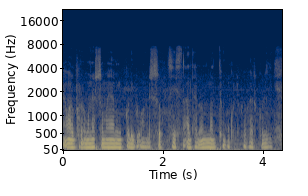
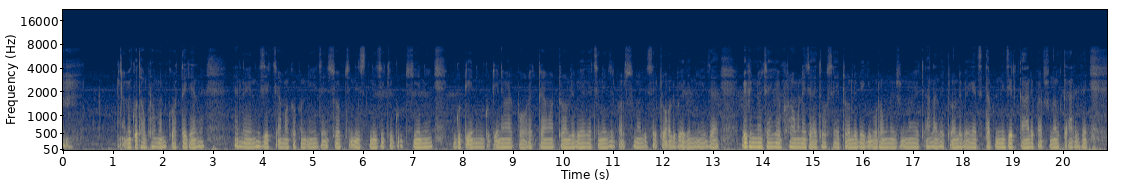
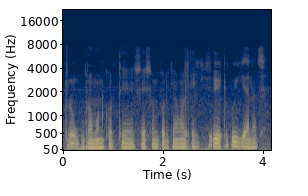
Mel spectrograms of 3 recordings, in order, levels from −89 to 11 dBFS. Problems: constant background noise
